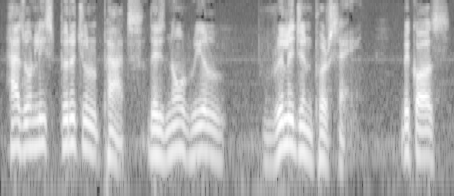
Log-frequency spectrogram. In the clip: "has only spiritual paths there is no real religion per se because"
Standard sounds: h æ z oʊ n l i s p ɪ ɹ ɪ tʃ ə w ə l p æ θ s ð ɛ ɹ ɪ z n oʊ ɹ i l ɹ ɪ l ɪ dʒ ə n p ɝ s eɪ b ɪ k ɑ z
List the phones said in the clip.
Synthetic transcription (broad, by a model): h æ z oʊ n l i s p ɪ ɹ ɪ tʃ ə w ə l p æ t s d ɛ ɹ ɪ z n oʊ ɹ i l ɹ ɪ l ɪ dʒ ə n p ɝ s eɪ b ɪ k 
